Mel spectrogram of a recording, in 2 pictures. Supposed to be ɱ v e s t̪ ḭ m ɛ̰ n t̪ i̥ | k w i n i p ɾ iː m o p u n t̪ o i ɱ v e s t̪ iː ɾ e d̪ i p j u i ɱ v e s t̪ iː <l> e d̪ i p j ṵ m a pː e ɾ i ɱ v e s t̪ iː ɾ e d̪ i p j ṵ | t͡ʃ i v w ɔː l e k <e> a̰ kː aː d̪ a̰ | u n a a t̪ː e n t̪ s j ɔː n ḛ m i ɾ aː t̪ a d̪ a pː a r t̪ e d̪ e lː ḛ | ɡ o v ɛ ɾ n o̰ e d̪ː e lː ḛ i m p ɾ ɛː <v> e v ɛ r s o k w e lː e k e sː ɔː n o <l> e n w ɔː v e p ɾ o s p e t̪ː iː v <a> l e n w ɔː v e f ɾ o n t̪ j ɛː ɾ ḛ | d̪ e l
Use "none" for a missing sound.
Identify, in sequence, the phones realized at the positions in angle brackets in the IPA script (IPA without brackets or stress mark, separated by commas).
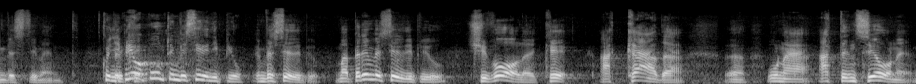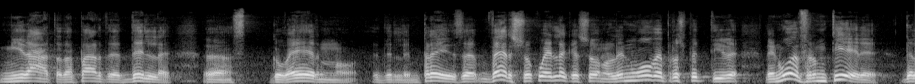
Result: ɾ, e, z, l, e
